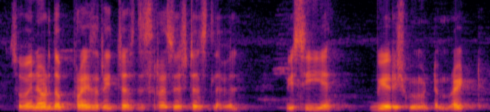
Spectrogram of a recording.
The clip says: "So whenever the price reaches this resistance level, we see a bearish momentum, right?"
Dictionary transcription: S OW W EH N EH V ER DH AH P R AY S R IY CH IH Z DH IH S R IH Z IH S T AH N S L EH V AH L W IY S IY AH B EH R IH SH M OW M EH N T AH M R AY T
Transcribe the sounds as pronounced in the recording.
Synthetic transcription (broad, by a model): S OW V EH N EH V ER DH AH P R AY S R IY CH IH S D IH S R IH S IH S T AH N S L EH V AH L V IY S IY AH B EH R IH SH M OW M EH N T AH M R AY T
